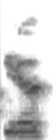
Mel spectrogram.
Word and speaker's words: Petr: and it's Petr Yan, Pietra? I don't know. It's like... – I think it's actually Yan. Just Peter.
